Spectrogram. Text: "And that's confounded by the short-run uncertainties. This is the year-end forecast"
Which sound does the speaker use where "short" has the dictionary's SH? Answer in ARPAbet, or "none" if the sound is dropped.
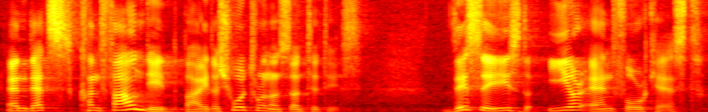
SH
